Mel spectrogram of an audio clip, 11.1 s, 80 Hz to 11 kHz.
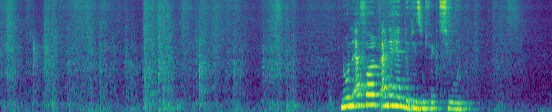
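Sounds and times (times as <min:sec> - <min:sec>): plastic overshoe rustling: 0:00.0 - 0:06.8
coverall fabric rustling: 0:00.0 - 0:11.0.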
